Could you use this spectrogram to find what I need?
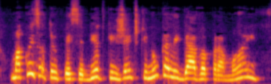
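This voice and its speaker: High-pitched, a woman talks with lively intonation. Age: 60s. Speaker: sociologist and educator. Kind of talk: live-stream talk. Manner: conversational.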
